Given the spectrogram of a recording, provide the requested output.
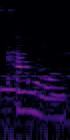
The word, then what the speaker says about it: Kamala: be kamila it's not kamila Harris no it's Kamala it's Kamala they whole thing on how to pronounce a name is like comma like the word comma like comma okay so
